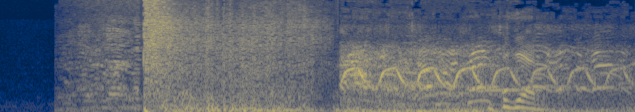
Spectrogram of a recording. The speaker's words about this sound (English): Sirens went off and military vehicles surrounded the Al Jalah camp after a ballistic missile struck a military parade at the Saudi-led coalition airbase in the south of Yemen.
